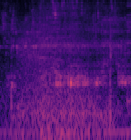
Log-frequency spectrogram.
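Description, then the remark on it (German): A drink is poured into a glass: a steady, soft splashing stream with faint ringing tones as it fills, quiet, with no talking. “Und äh, gerne noch einschenken.”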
